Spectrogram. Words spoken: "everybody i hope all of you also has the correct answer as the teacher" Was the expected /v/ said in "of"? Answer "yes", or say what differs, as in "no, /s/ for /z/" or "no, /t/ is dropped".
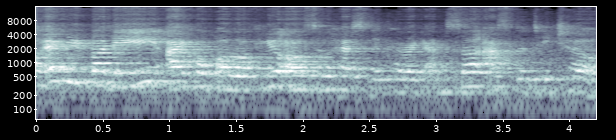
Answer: no, /f/ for /v/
